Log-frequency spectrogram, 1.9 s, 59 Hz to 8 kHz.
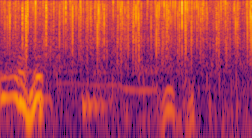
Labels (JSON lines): {"label": "biophony, cascading saw", "recorder": "SoundTrap 600 or HydroMoth"}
